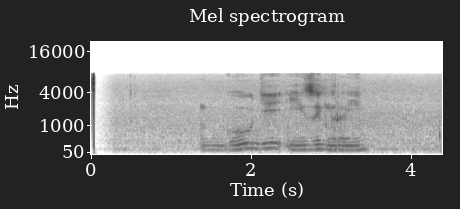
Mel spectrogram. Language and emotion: Russian, neutral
